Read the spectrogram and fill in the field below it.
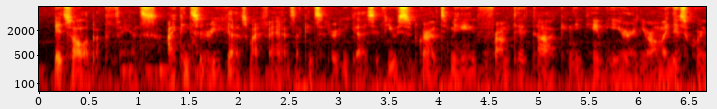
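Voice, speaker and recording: A man whispers at a very fast pace. Audible room echo surrounds the whisper. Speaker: online video creator. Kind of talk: casual vlog monologue. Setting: bedroom at home. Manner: whispering.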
